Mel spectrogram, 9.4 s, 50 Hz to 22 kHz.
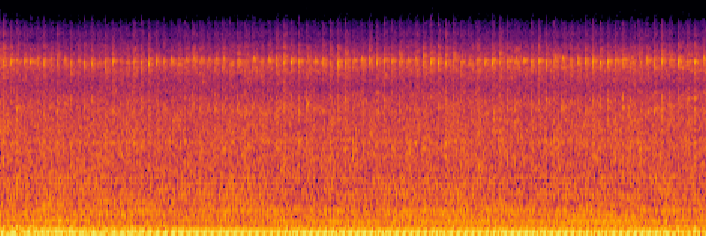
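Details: Vermeer 630A stump grinder after rebuild, with a rerouted fuel pump line feeding the carburetor and replacement choke cable: engine holds a steady, even chugging idle about three beats a second with no stumbling or surging; running properly.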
